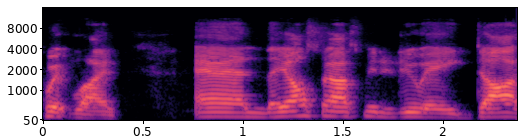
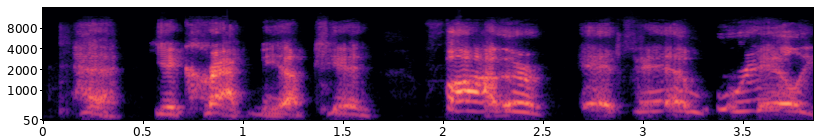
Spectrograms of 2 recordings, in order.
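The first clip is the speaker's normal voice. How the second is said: gruff, raised voice, very high and loud; 14 semitones higher, 5 dB louder than usual. Recalling how a cartoon villain first sounded: gruff old Frieza voice. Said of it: "he kinda sounded this like".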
